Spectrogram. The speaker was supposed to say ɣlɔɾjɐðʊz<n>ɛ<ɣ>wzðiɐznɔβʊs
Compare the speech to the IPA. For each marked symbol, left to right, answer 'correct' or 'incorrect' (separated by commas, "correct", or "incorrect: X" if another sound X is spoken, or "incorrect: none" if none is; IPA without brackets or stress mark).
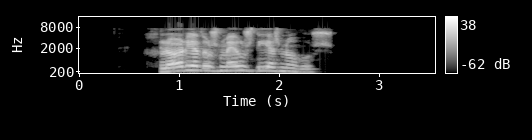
incorrect: m, incorrect: none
